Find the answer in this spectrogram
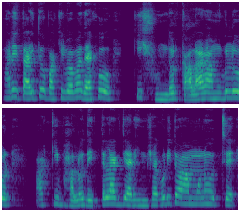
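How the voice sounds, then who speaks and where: A woman's voice: mid-range voice, darkish tone, close to an everyday voice. A woman voicing an eager village mother who coaxes and bargains in a chatty way. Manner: quick, coaxing and chatty.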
